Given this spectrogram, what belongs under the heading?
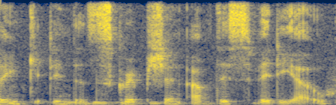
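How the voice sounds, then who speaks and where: At a moderate pace, a woman with a non-native accent speaks in a somewhat breathy voice. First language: not English. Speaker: sewing youtuber. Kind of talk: tutorial; voice-over narration. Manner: casual.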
